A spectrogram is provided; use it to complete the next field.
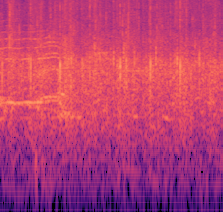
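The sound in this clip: Audience applause for a performer at an awards show: a dense, steady clatter of many hands clapping, sustained at an even loudness from start to finish.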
